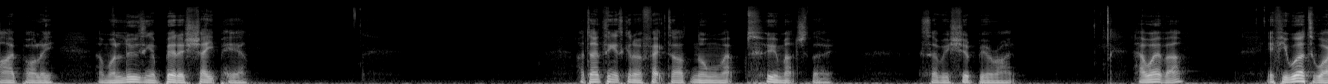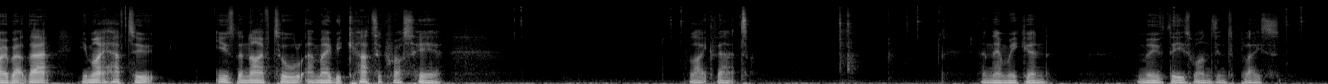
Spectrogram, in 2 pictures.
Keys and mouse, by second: 4.9 middle click, 12.7-14.9 drag, 14.9-21.2 middle drag, 18.0 k, 22.4-24.3 drag, 25.0 right click, 25.3 g.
